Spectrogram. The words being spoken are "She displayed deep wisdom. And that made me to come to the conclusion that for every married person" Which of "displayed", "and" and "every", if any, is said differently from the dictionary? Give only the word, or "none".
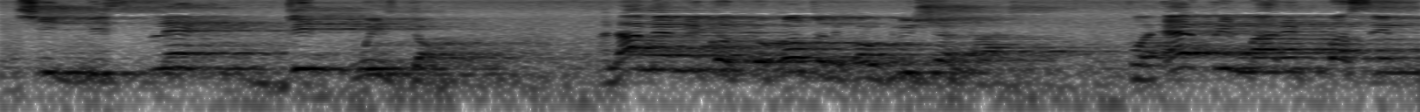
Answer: displayed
